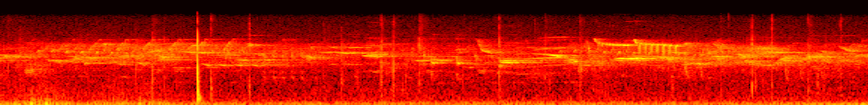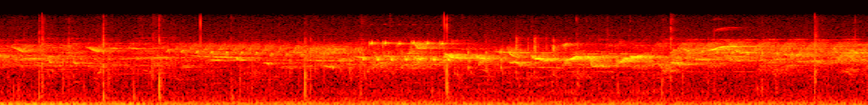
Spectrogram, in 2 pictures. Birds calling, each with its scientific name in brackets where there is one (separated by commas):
Hawaii Amakihi (Chlorodrepanis virens), Red-billed Leiothrix (Leiothrix lutea), Iiwi (Drepanis coccinea), Apapane (Himatione sanguinea), Hawaii Creeper (Loxops mana)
